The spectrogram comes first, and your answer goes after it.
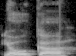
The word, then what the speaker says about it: yoga: stages of that and yoga yoga so actually in the in the sanskrit name that the a is silent so it's yog yog yoga yog it's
